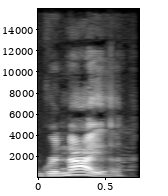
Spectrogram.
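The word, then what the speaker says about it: Gráinne: and I said well in Ireland they typically pronounce it like granah her face went red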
